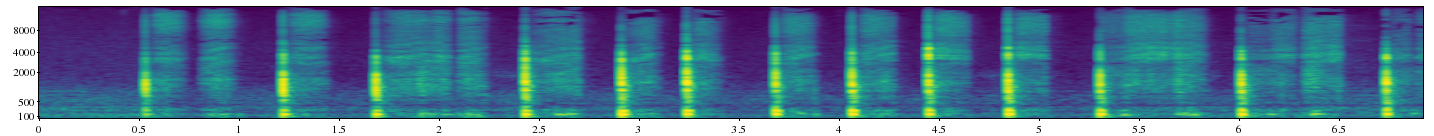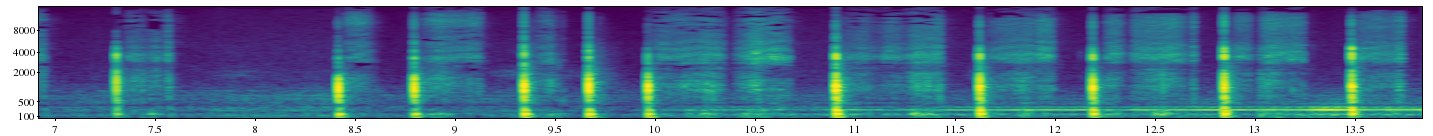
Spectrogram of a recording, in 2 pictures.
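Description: A hand writes on a large, flat, solid black chalkboard with a green chalk stick. About 26 sharp chalk taps and short scratching strokes are heard, each dying away almost instantly, with faint scraping between them. Toward the end, a low steady hum rises beneath the strokes.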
